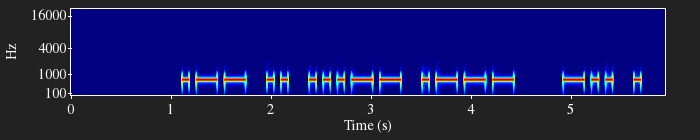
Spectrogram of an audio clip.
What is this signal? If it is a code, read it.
Morse code, heard as a keyed tone, about 17 wpm, 700 Hz. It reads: WI3J DE
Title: USA Callsign DE Callsign - 4 Characters - 17wpm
